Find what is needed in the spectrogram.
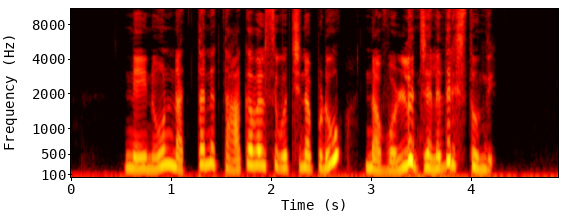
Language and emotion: Telugu, disgusted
